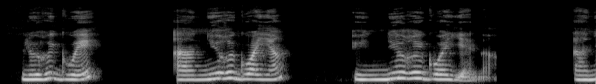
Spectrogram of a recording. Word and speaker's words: l'Uruguay: L'Uruguay. This one, the pronunciation is quite different than what you encounter usually in French. L'Uruguay.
